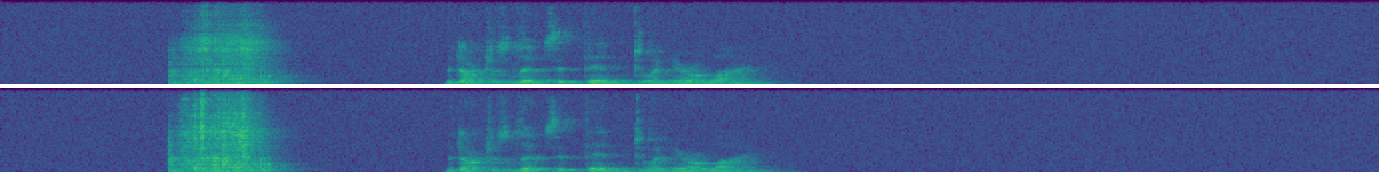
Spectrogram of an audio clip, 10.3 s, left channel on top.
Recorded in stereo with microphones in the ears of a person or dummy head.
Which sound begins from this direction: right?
A drawer, at 1.2 s.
